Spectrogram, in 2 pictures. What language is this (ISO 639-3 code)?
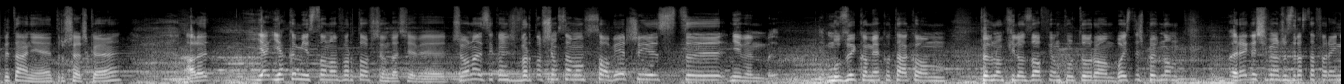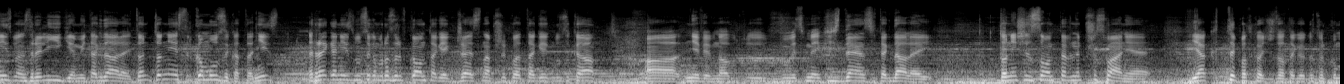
pol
